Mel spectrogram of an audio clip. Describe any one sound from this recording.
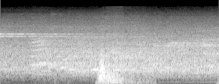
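A ball is kicked with a dull thud.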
